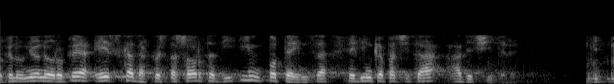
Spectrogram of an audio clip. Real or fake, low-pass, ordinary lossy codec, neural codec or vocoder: fake; 7.2 kHz; AAC, 16 kbps; codec, 24 kHz, 6 kbps, HILCodec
